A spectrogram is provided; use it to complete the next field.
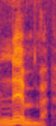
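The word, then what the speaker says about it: Nymn: follows a young creature NIMH with a silent n on the end by the way who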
